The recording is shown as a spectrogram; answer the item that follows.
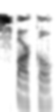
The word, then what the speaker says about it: SPARQL: Pronounced Sparkle, Sparkle stands for Sparkle Protocol and RDF query language.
